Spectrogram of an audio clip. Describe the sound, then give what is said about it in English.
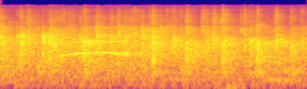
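An audience at a youth night service applauds the performers with steady, dense clapping that holds at an even level throughout. “Yeah, let's give it up for them.”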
